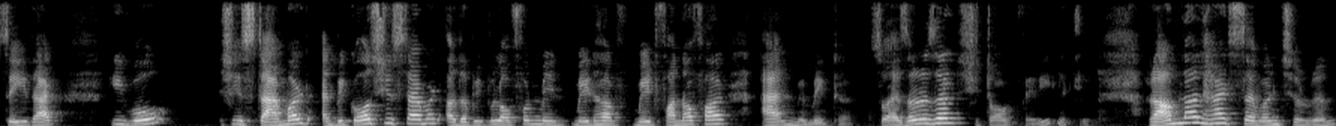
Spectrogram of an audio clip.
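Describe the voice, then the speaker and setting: Over a quiet background, a woman speaks at a fairly quick pace with lively intonation. Her fairly high voice has big swings in loudness. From India. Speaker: teacher. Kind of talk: lecture. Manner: code-switching Hindi and English.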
